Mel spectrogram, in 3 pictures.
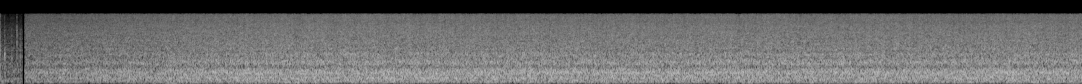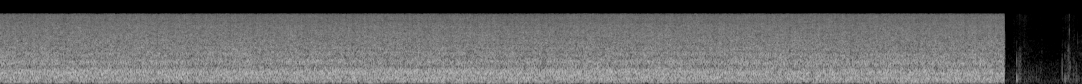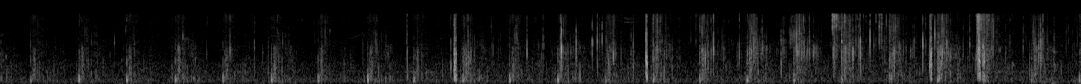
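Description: Loud, steady rush of white-water river rapids that cuts off suddenly about two-thirds of the way through. Then quieter, irregular crunching footsteps on a gravel path.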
